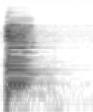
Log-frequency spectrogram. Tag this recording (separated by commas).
Guitar, Plucked string instrument, Music, Musical instrument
